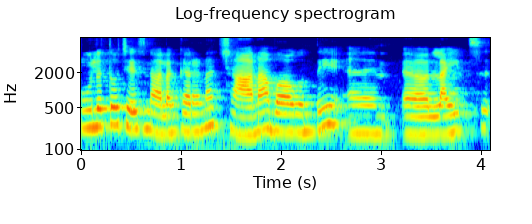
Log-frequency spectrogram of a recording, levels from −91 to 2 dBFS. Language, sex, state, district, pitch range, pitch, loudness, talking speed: Telugu, female, Andhra Pradesh, Guntur, 185-225 Hz, 200 Hz, -24 LUFS, 145 wpm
